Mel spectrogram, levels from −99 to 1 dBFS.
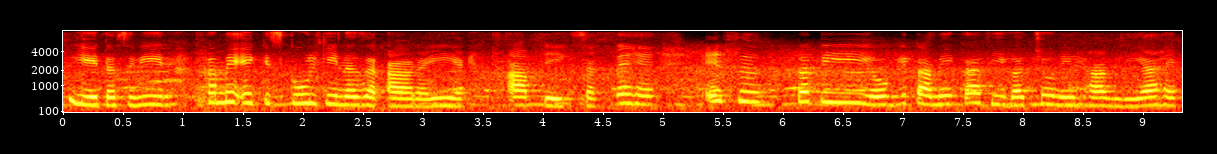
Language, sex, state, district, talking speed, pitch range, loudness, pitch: Hindi, female, Maharashtra, Pune, 140 wpm, 255-315 Hz, -19 LUFS, 275 Hz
